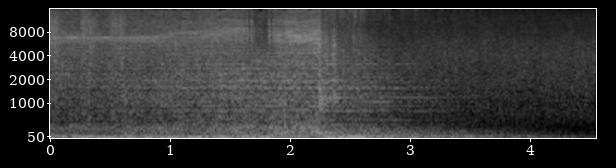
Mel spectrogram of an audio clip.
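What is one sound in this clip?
Heavy stone doors grind and rumble shut.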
